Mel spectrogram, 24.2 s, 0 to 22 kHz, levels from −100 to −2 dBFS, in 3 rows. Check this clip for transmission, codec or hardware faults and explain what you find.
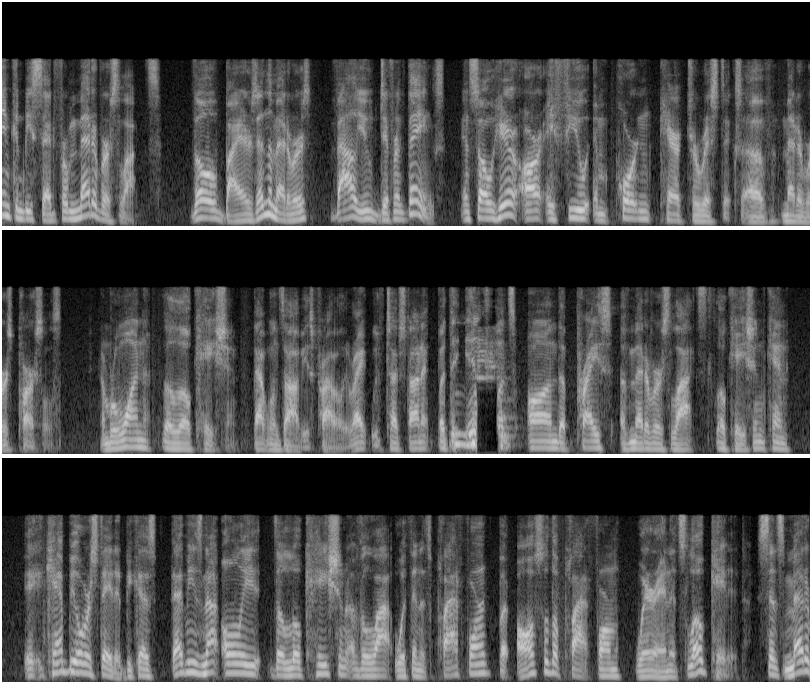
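Two faults overlap in a short stretch of this speech recording, between 12.79 and 13.32 s. The audio stops at about 8 kHz throughout, which fits a wideband call codec such as G.722 and is not a fault.

Echo leak, 12.79 to 13.32 s: a delayed double of the speech trails the talker by about 220 ms, sitting roughly 10 dB below it. The likely cause is a loudspeaker on one side whose echo canceller let part of the played-back signal reach its microphone and return.

Speech suppressed in double talk, 12.85 to 13.06 s: inside that same window the talker's level plunges sharply, by as much as about 35 dB, for roughly a fifth of a second. This likely happens because the canceller, unable to tell local speech from echo, attenuated both together.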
